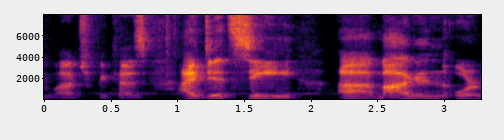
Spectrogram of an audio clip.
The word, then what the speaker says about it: Mågen: to say too much because I did see Mågen or Megan is following the stream now. So yeah, you're talking. I pronounced it correctly the first time, Lord Ryan.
